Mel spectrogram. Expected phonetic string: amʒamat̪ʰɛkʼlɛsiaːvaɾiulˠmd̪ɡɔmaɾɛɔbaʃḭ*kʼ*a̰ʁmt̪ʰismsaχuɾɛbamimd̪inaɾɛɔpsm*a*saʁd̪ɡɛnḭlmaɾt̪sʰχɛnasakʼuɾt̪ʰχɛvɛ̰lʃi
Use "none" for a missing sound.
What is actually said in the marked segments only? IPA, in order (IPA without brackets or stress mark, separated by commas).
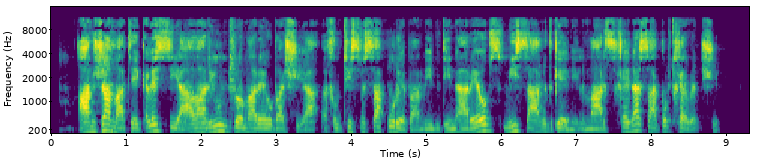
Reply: none, i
